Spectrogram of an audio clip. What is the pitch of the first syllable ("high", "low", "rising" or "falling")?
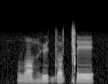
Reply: low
